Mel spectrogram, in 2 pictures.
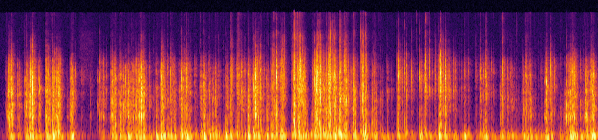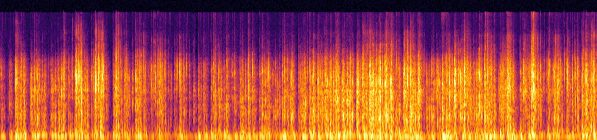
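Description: Fingertips and long nails tap and scratch over a filled holographic plastic zip pouch resting on a table, working at the card area. The result is a dense, irregular stream of quick, bright crinkling taps and scrapes with soft low thumps underneath, growing busier and louder toward the end.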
